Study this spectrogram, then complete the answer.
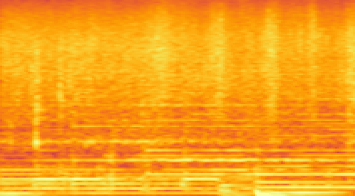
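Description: Bacon and chopped vegetables fry together in a pan for a soup, giving a steady, close crackling sizzle with low kitchen hum and no talking.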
